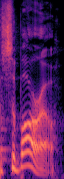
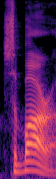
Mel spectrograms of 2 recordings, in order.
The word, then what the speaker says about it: Sbarro: Forgive me if I wanted to ask about the pronunciation of this place. Sparrow. Sparrow? Oh, Sbarro. Sbarro. Sbarro. Yeah.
